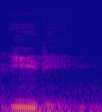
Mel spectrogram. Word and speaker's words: EDI: airlock is a jar why are you named Edie Ed is the phonetic pronunciation of Eed I that is an acronym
